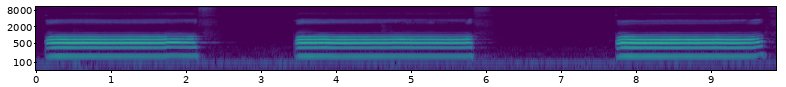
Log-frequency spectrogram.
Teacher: قوف کو 3 سے 5 الف کے برابر لمبا کرنا ہے، اور قوف کو موٹا پڑھنا ہے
